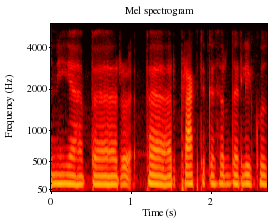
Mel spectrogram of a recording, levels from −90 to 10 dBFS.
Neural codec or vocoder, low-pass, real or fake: vocoder, 22.05 kHz, 80 mel bands, Vocos; 5.4 kHz; fake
